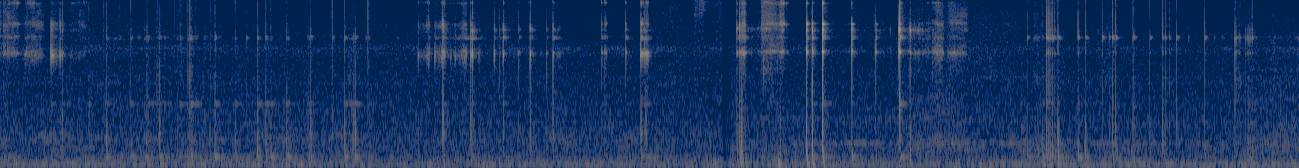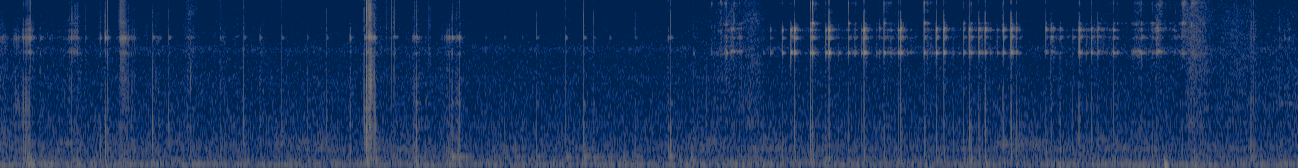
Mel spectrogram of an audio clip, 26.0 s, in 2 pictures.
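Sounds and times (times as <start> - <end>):
quiet low hum: 0.0 - 25.9
tapping on a glass container: 0.3 - 6.6, 7.4 - 9.6, 10.2 - 15.7, 18.3 - 24.8.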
